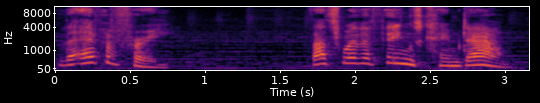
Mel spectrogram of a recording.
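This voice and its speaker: A man voicing an eager, studious female pony princess in a storybook reading, brisk and self-assured. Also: high voice, big pitch swings, darkish tone, faint music behind, voice pushed up. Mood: brisk, calling out.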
